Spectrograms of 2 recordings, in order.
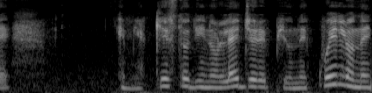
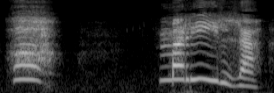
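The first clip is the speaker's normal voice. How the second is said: overjoyed cry; 14 semitones higher, 9 dB louder, much slower than usual. Acted. Anna hears her dream offer.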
